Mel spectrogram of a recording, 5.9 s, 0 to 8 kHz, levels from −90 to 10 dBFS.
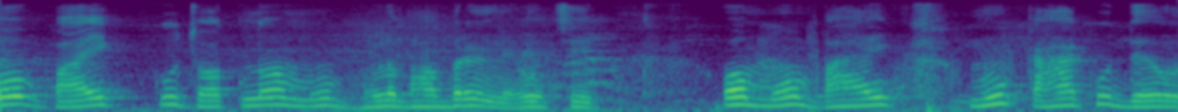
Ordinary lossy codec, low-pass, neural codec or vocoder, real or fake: none; 7.2 kHz; none; real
